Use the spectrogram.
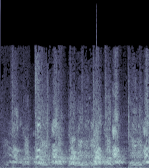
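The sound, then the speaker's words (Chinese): Dog barking in a rapid, continuous run of loud, high-pitched yapping barks with whimpering, whiny tones mixed in. “什么声音？现在又发生什么事了？ 汪汪汪”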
